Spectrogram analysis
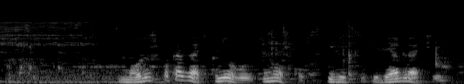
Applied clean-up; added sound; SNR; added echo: classical method log-MMSE.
